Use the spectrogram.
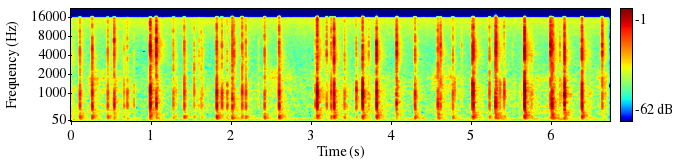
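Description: Both hands tap on a solid, flat, reflective dark glass tabletop with long painted fingernails, sometimes with the fingertips too. About 35 quick, dry clicks and taps are heard in an uneven rhythm, each with a bright tick and a soft low thud. They die away almost at once with a faint midrange tone around 535 Hz.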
